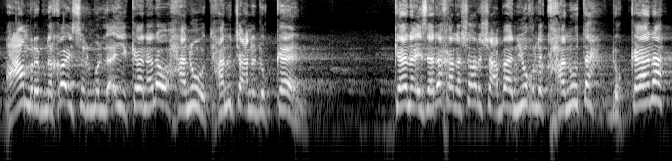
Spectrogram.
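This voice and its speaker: A man with an Egyptian accent delivers a sermon in a very high, quick voice. He is emphatic, repeats his points and fires rhetorical questions at his listeners. A long reverb trails his voice as if he is in a large hall. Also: a bit bright. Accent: Egyptian Arabic. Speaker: preacher.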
